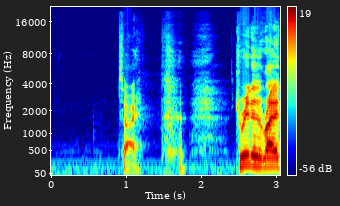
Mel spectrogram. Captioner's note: laughs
